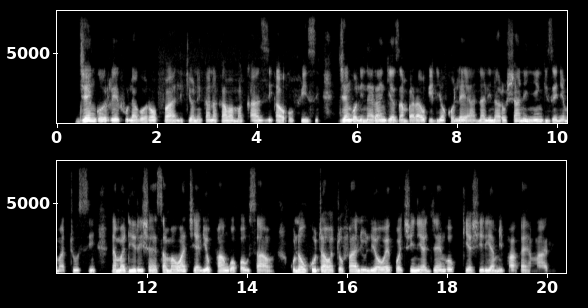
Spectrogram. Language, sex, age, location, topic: Swahili, male, 25-35, Nairobi, finance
